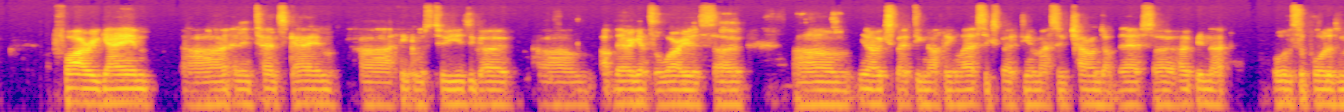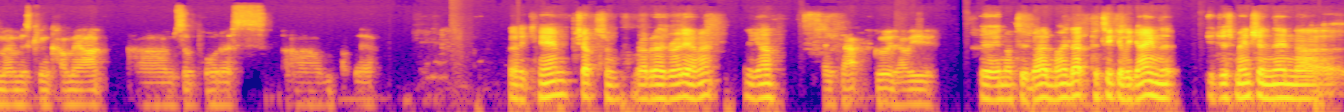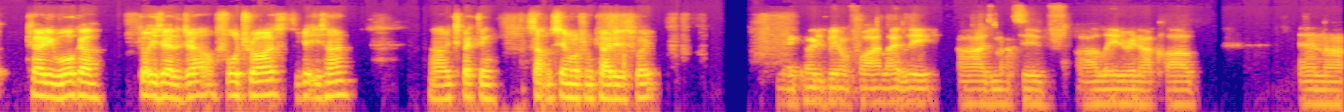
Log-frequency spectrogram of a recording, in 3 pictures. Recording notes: chat to the media via Zoom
